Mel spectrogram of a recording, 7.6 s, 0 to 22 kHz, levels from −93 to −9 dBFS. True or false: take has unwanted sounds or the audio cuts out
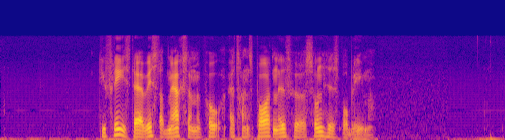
false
